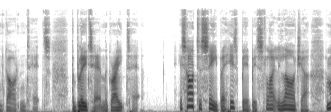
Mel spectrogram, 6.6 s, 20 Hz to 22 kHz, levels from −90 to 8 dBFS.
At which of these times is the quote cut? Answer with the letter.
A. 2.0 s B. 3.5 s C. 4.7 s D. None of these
B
